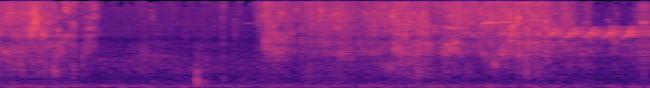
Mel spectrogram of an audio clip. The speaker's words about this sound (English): In goes the limey water. So I walk up and down the row with my watering can.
